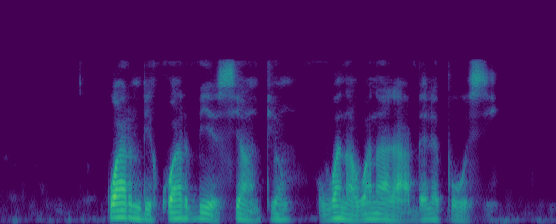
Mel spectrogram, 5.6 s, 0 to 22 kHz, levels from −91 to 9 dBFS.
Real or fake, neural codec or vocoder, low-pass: fake; codec, 24 kHz, 1.2 kbps, DualCodec; 7.2 kHz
